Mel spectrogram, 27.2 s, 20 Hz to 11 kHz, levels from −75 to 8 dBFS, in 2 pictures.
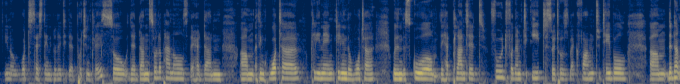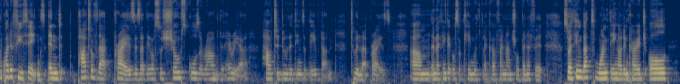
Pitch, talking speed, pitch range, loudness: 165 Hz, 215 wpm, 160-175 Hz, -22 LUFS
